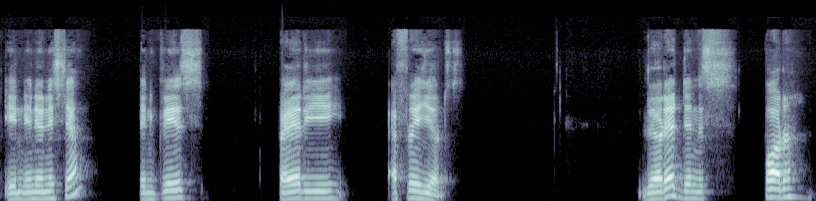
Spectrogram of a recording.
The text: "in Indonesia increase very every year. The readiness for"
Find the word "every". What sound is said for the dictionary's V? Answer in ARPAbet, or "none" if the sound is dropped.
F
